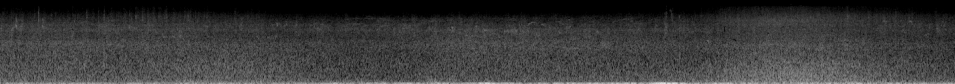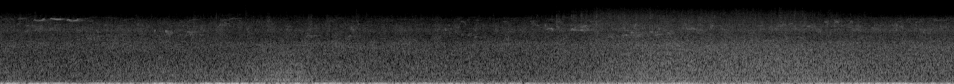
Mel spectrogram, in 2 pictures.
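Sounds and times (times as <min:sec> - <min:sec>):
flock of 10000 starlings: 0:00.0 - 0:19.0.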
